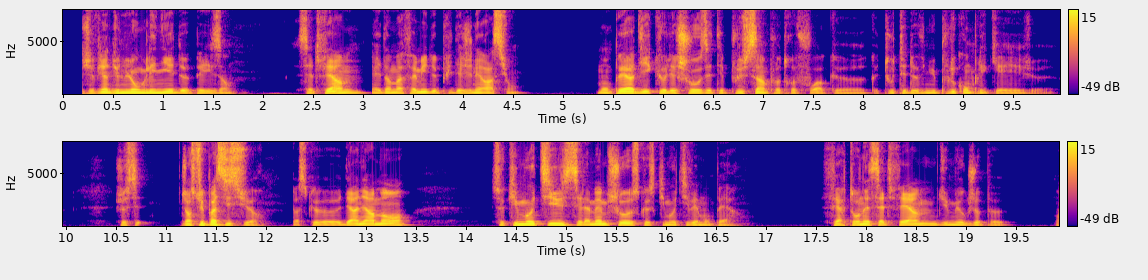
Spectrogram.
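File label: French, male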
